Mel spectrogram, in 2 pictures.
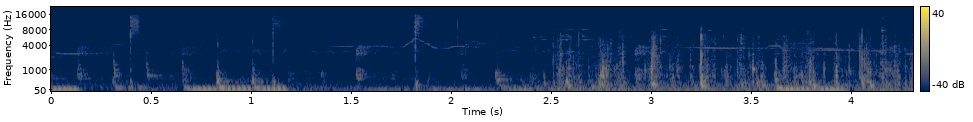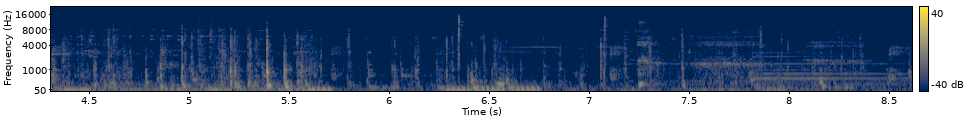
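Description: Horse hooves clip-clopping as a horse-drawn carriage travels, starting about two and a half seconds in, over background music.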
